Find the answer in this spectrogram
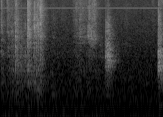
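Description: Pages of a small children's picture book being handled and turned: several short papery rustles and soft taps, the first just after the start and more at about a second and a half.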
